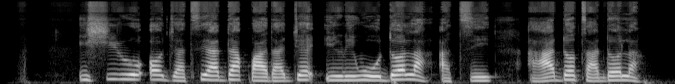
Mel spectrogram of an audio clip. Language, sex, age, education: Yoruba, female, 30-45, tertiary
